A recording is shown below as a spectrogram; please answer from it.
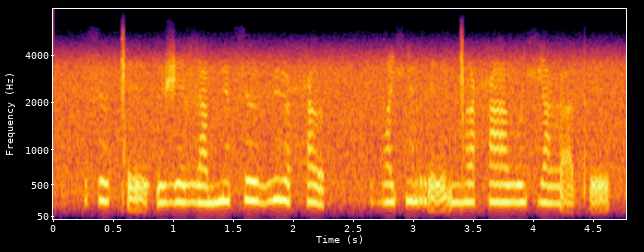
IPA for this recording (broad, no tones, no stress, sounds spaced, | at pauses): s ø ǀ ḛ ʔ y ʒ e ɮ a mʲ ə̃ s ø ɦ y ħ ə | dˤ e ç ə̃ r ḛ ŋ͡ǀ ə ħ a v ə ç a ɣ a̰ tʼ ḛ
